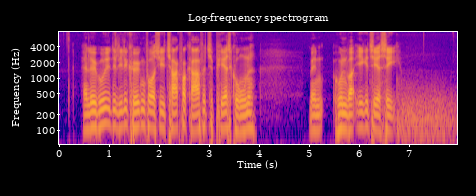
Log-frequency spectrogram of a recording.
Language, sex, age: Danish, male, 48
